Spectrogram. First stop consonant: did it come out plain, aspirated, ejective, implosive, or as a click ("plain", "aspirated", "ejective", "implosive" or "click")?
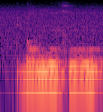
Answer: implosive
